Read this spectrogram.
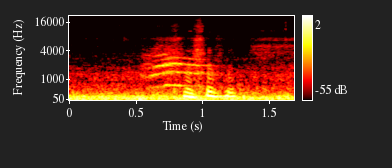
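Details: A house cat in the evening gives a short arched meow, rising then falling over about half a second, while a person talks in Korean close by over a low hum.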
